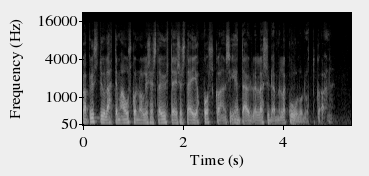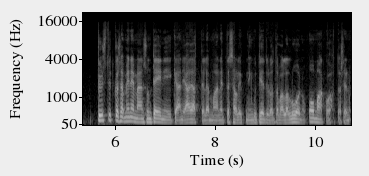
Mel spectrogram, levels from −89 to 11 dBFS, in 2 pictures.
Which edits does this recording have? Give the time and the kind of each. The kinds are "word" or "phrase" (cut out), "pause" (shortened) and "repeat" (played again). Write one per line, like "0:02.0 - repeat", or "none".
none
